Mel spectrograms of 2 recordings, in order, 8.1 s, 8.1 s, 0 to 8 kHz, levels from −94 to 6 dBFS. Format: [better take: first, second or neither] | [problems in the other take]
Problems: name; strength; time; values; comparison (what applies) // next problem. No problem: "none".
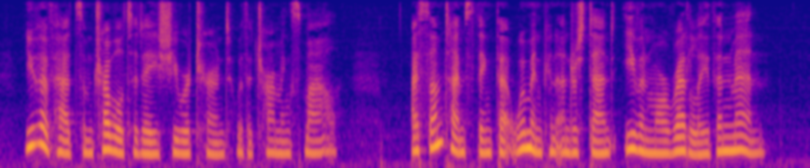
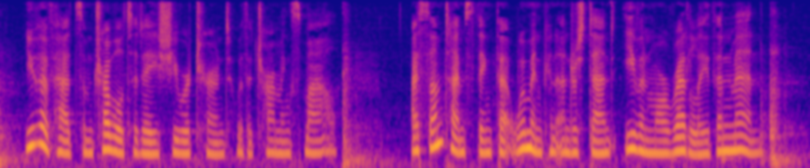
first | background sound (Drawer open or close); 20 dB below the speech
